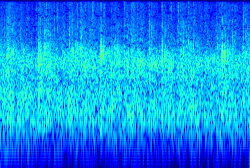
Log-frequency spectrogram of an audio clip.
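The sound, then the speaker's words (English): Applause for a choir during a church service: steady, even clapping with no pauses, faint throughout. “Clap your hands for the choir, the shepherds. Not just the choir, the shepherds.”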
